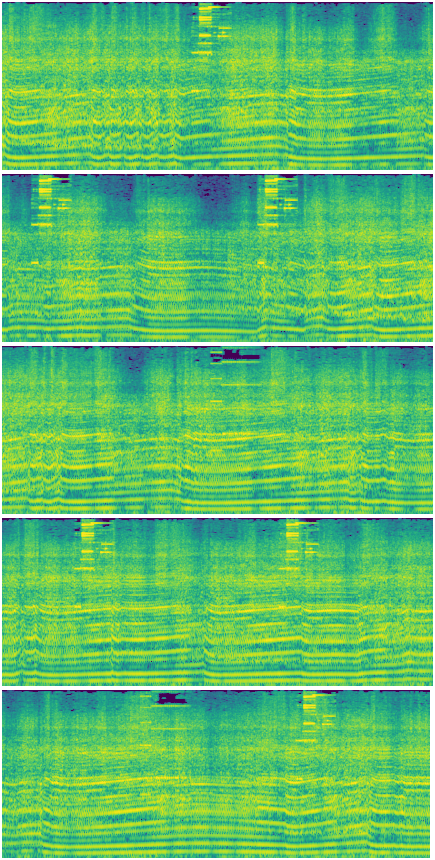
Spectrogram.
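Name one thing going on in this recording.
Tyres screech while drifting.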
